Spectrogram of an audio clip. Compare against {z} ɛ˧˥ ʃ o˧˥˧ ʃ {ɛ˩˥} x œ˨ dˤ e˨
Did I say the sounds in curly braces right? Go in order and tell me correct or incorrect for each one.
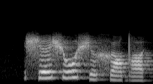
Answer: incorrect: ʃ, incorrect: ə˩˥

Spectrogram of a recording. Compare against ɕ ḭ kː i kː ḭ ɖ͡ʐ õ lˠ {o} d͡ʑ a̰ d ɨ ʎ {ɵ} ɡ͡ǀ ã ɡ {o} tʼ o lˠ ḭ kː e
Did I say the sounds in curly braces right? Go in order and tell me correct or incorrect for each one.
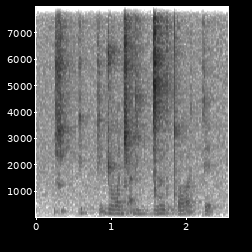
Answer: correct, correct, incorrect: o̰

